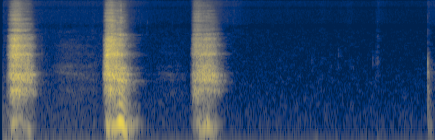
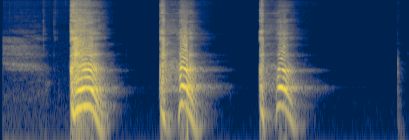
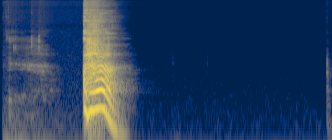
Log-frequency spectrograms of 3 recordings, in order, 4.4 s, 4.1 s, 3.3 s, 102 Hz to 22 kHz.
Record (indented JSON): {
  "exhalation_length": "4.4 s",
  "exhalation_amplitude": 32768,
  "exhalation_signal_mean_std_ratio": 0.3,
  "three_cough_length": "4.1 s",
  "three_cough_amplitude": 32768,
  "three_cough_signal_mean_std_ratio": 0.35,
  "cough_length": "3.3 s",
  "cough_amplitude": 32766,
  "cough_signal_mean_std_ratio": 0.26,
  "survey_phase": "beta (2021-08-13 to 2022-03-07)",
  "age": "65+",
  "gender": "Female",
  "wearing_mask": "No",
  "symptom_none": true,
  "smoker_status": "Never smoked",
  "respiratory_condition_asthma": false,
  "respiratory_condition_other": false,
  "recruitment_source": "REACT",
  "submission_delay": "1 day",
  "covid_test_result": "Negative",
  "covid_test_method": "RT-qPCR"
}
